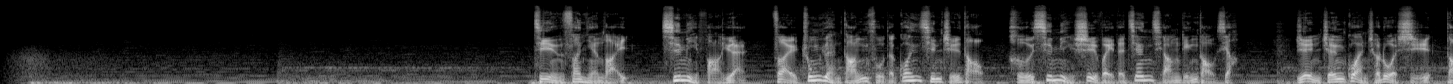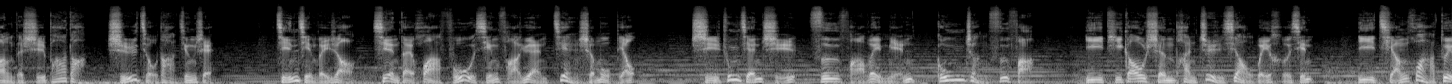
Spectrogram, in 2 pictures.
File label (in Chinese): 男【专题】; 新密法院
